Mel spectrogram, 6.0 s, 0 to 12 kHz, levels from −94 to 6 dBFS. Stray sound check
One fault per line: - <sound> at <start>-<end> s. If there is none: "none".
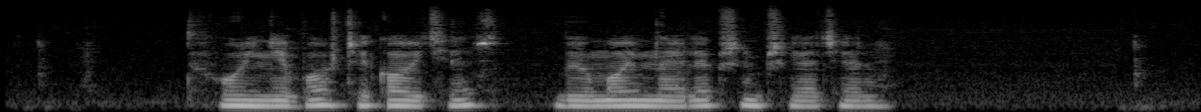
none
